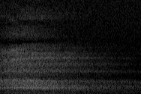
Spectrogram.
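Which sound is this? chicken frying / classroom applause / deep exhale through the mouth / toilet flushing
deep exhale through the mouth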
